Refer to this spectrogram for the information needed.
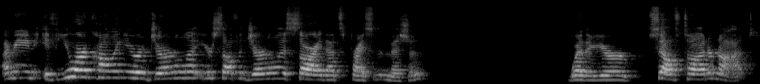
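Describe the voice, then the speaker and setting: A woman ranting casually as an online host, blunt and sarcastic, swearing freely and halting to stretch words for emphasis. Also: sits high. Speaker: YouTube host. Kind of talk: casual livestream rant. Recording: echoey room.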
